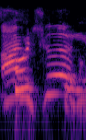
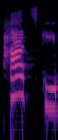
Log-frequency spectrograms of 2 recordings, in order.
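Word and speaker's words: pączki: It's punchki. That's how you said it. You said it right. It's punchki. Pushki. Okay. Yeah. Doesn't look like at all the word because it's spelled P-A-C with a little funky little letter under there. Z-K-I. So it looks like Patski, but it's really punchki.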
